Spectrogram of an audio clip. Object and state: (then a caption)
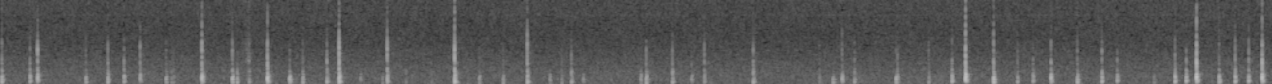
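Plastic dish soap bottle. Long nails tap and scratch the side of a clear, partly filled plastic dish soap bottle with a green cap, held above a pan. Dozens of short, dry, clicky taps sit in the midrange, quick and unevenly spaced, each dying out almost instantly over a quiet background.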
